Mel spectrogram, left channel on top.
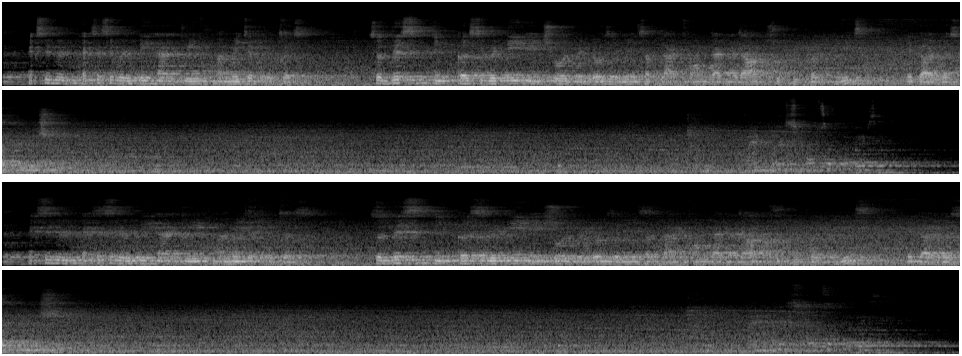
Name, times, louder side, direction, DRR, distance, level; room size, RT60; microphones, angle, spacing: voice 1, 0.3-3.0 3.7-8.6 9.0-10.2 11.1-11.2 11.9-12.0 12.6-12.7 15.1-15.2 16.5-16.7, equal, 65° left, -2 dB, 1.3 m, -27 dB
sound 1, 0.6-17.6, equal, 20° left, 2.3 m, -38 dB
voice 2, 17.0-18.4, left 1 dB, 85° left, -2 dB, 2.9 m, -36 dB
17.0 x 7.6 x 7.5 m, 2.9 s
head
